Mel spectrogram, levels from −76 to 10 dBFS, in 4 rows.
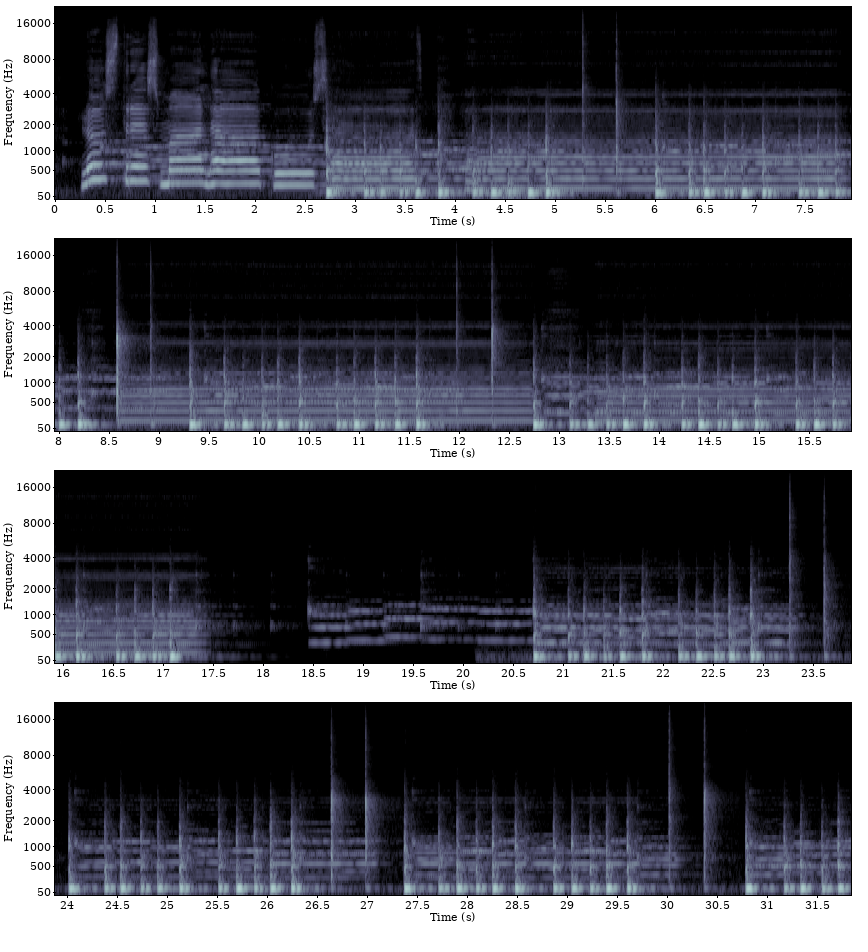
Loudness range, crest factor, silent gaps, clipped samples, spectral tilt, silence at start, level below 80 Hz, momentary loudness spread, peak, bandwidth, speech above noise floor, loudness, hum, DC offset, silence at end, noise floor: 5 LU; 24 dB; none; under 0.1%; -6.5 dB/octave; 0.25 s; -46 dBFS; 14 LU; 0 dBFS; 15 kHz; 38 dB; -26 LUFS; none; under 0.1%; 0 s; -62 dBFS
